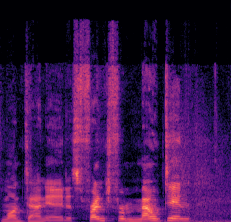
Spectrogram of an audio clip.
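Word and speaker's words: Montagne: broken down and said it's not Mont or monu it's Montana it is French for Mountain so usually they always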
